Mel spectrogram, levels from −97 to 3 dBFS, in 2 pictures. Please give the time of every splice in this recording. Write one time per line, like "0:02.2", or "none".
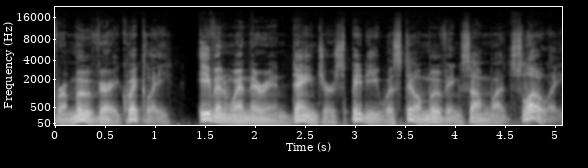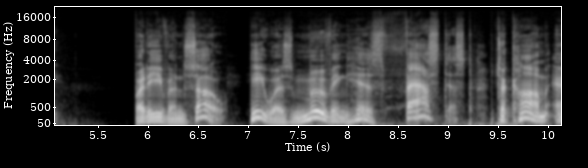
none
